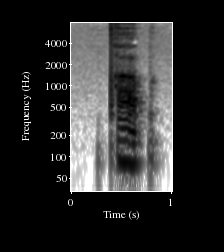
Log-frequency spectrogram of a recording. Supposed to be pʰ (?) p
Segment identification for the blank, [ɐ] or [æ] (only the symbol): ɐ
